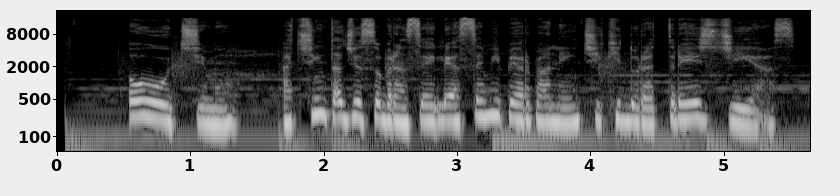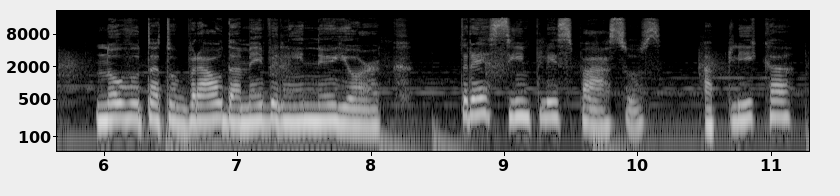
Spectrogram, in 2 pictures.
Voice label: Portuguese Commercial; Maybelline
